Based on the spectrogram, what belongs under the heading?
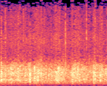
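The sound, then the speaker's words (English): A large group claps steadily for a worship team, producing a dense, continuous wash of applause that holds at a fairly even level throughout. “One more round of applause for our worship team.”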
